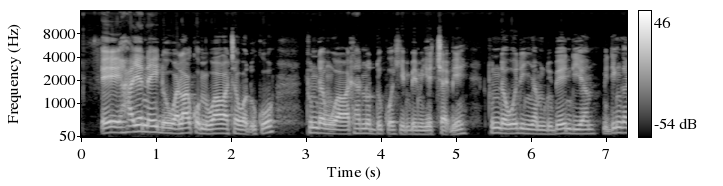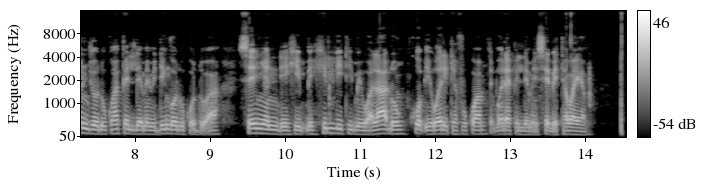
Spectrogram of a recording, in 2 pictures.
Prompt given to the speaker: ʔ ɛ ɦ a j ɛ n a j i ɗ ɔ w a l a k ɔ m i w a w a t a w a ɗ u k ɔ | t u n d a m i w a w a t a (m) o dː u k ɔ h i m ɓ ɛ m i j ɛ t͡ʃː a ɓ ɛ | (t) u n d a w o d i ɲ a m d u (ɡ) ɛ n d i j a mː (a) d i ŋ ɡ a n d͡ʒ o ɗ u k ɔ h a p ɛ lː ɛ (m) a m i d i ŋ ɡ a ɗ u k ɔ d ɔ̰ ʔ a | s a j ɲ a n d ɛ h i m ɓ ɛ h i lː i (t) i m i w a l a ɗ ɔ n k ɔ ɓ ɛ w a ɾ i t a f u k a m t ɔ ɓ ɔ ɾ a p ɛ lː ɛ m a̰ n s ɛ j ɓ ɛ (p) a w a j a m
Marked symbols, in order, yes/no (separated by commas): no, yes, no, no, yes, yes, no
